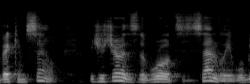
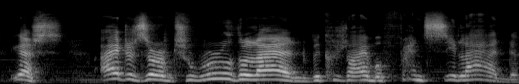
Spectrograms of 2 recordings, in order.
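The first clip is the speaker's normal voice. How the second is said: put-on haughty, pompous, loud, drawn-out old lord voice; 9 semitones higher, 5 dB louder than usual. Imagining how an old, corpulent ruler would talk: pompous old noble voice. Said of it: "some old, like, corpulent guy who's like".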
